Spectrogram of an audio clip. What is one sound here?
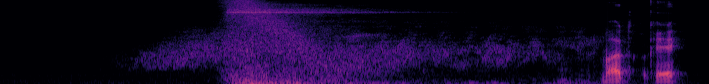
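A powerful magical blast bursts with a deep rumble and crackling, then slowly fades.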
